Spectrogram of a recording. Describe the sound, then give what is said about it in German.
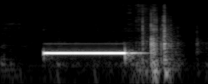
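A single steady telephone ringback tone sounds for about a second as a phone call is placed, followed by a brief clatter and rustle as if the line is picked up. No one speaks. “Ich versuche jetzt aber einfach mal kurz bei ihr anzurufen.”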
